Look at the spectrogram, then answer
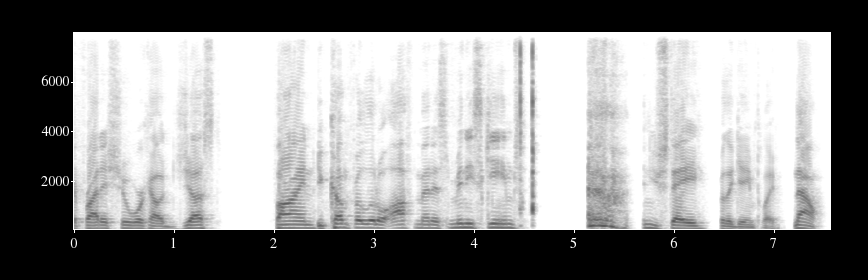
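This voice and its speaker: A young man with a twang talks fast and loose, stuffy and nasal from allergies. His pitch sits in the middle for a man. He rambles excitedly as he walks through a video game strategy. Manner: hyped, rambling, Southern-tinged slang. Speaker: gaming YouTuber. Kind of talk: casual game tutorial commentary.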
